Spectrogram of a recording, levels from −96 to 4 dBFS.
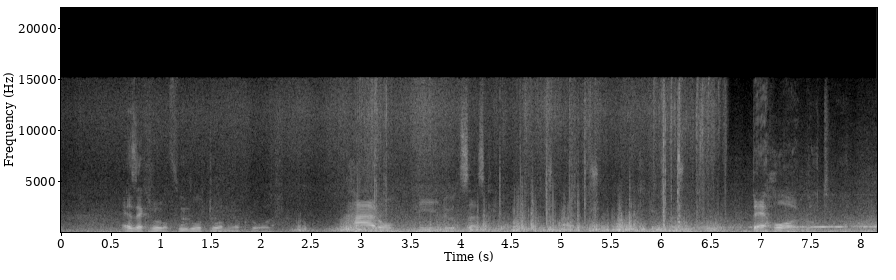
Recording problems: wind in the background; very loud; throughout; 1 dB above the speech

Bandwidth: 15 kHz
